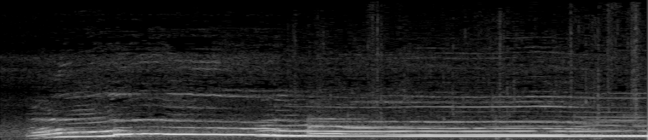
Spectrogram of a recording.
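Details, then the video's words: A wild Australian dingo gives one long, rich howl that swoops quickly upward, breaks slightly lower partway through, then holds a steady mid-pitched note to the end. "Dingo sounds"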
